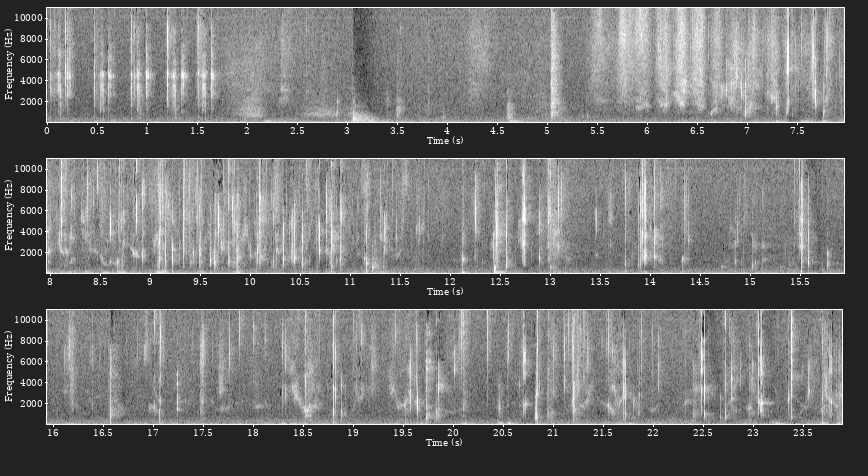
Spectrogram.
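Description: Hands rustle and crinkle very close to a microphone.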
